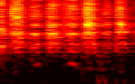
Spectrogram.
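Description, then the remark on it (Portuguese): A person imitates an anxious dog that never stops panting: quick, breathy huffs in a steady, rapid rhythm, about five in a second, fairly loud, with no talking. “o cachorro não para nunca, sempre assim, ó.”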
